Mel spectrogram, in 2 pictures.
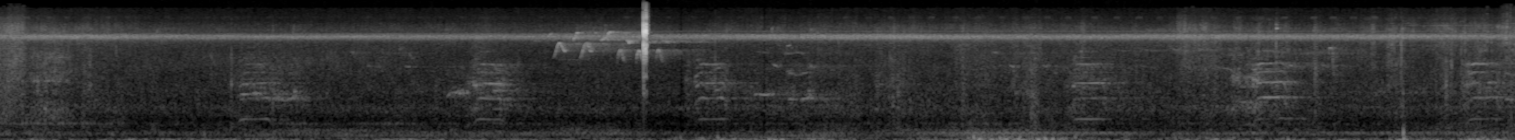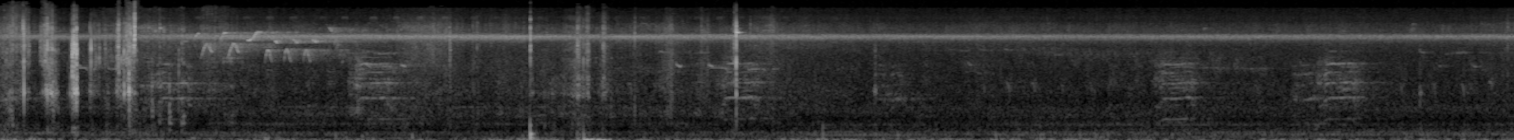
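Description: Insects droning steadily at a high pitch, with short animal calls repeating every second or two. A few sharp clicks and knocks stand out, the loudest about six seconds in and again around twenty-one seconds in.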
